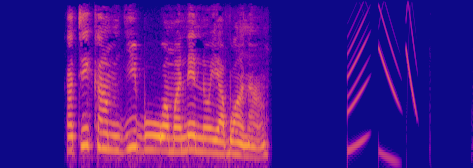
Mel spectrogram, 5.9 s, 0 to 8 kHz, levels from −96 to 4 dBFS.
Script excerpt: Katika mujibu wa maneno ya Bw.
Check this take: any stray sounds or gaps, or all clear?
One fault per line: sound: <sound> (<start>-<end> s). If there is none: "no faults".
sound: chirp (4.3-5.2 s)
